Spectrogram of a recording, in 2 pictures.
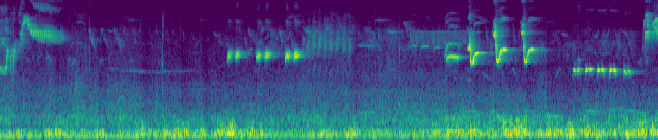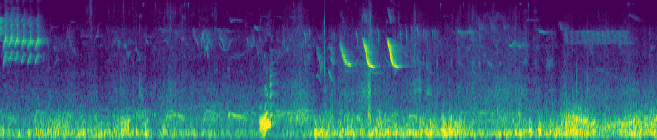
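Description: Wild birds call from the trees with repeated high chirps and short trills. A low outdoor rumble runs underneath, and a single sharp knock sounds partway through.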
